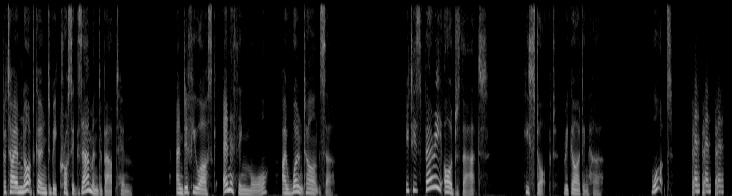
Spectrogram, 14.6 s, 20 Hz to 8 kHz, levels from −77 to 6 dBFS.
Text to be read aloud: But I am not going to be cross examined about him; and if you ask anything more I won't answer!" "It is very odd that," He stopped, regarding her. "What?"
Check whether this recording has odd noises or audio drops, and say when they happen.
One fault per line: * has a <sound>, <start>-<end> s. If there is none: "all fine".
* has a dropout, 2.2-2.3 s
* has a laugh, 13.8-14.5 s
